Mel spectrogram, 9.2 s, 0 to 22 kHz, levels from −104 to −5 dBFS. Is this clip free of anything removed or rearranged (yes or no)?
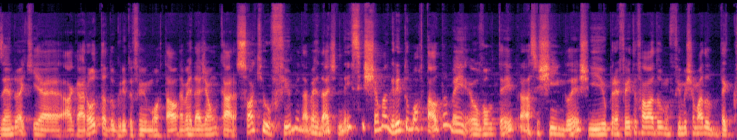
yes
